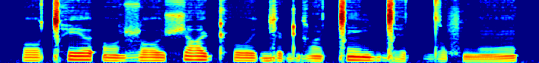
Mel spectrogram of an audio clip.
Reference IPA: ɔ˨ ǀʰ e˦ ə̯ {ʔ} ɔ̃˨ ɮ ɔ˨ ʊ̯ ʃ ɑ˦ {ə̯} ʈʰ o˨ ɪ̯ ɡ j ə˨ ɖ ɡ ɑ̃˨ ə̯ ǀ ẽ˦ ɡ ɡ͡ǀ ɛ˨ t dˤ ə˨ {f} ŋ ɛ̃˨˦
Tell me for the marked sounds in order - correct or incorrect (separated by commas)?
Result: correct, incorrect, correct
